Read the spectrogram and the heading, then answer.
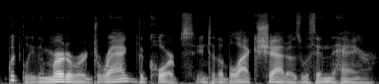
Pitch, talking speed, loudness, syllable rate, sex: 95 Hz, 205 wpm, -21 LUFS, 6.1 syllables/s, male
